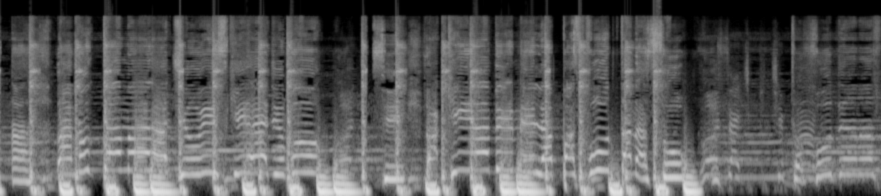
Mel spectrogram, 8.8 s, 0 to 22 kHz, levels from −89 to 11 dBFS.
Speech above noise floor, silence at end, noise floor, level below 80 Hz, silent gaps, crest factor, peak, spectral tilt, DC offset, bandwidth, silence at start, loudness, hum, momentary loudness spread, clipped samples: 13 dB; 0 s; -30 dBFS; -12 dBFS; none; 10 dB; 0 dBFS; -5 dB/octave; under 0.1%; 17 kHz; 0 s; -11 LUFS; none; 13 LU; 0.1%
